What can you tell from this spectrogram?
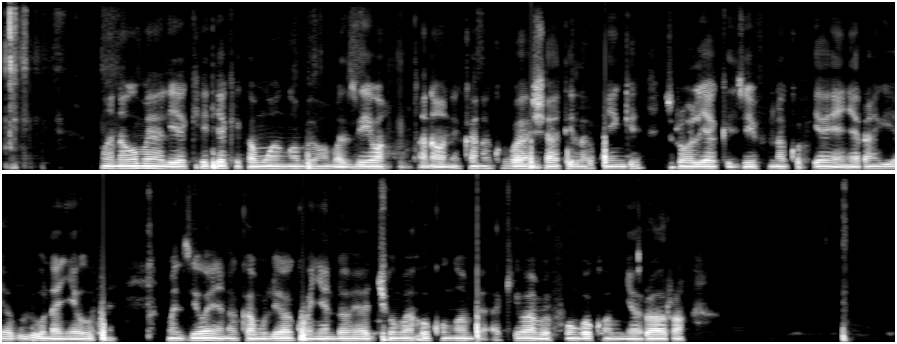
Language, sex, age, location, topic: Swahili, male, 25-35, Kisii, agriculture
